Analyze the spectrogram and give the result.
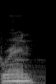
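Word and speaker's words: Renne: Apparently in the voice acting it's pronounced more like Ren.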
